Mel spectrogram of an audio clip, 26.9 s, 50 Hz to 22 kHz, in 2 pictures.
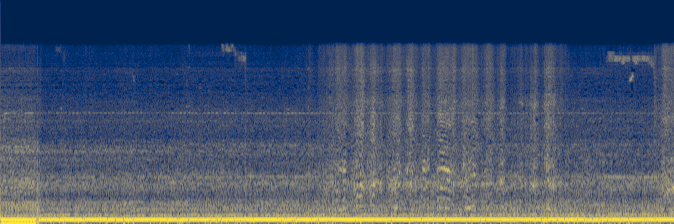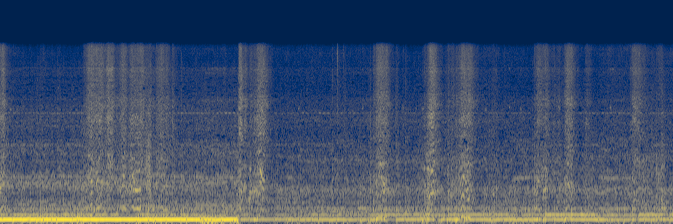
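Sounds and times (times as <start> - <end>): heavy machinery engine running: 0.0 - 26.9
clattering and scraping: 6.2 - 11.4, 12.8 - 13.8, 15.1 - 17.2, 18.2 - 19.2, 20.1 - 26.9.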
